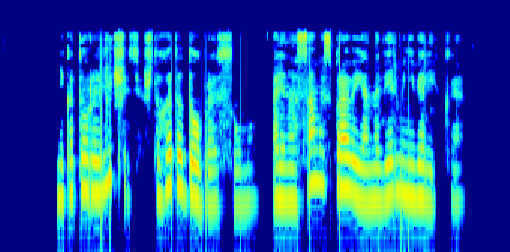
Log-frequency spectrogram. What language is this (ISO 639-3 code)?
bel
